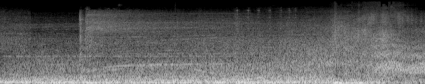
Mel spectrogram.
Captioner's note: loud engine sounds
